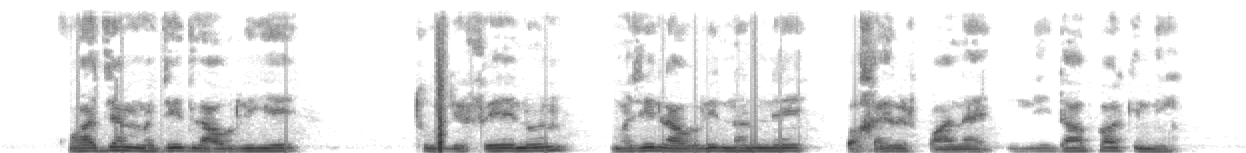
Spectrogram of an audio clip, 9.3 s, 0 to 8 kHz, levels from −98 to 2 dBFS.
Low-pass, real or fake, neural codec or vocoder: 7.2 kHz; fake; vocoder, 24 kHz, 100 mel bands, Vocos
